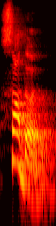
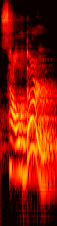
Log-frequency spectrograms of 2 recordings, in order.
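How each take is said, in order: First: The first vowel sounds like 'uh'. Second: The first vowel sounds like 'ow'. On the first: The speaker calls it right. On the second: The speaker calls it wrong.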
